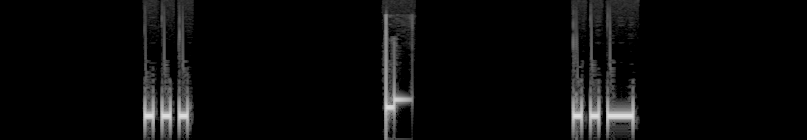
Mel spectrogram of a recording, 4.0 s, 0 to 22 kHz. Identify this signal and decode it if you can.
Morse code, heard as a keyed tone, about 27 wpm, 700 Hz. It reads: S U
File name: Single-Letter-Number-28wpm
